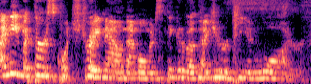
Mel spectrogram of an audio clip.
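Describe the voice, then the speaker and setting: Noticeable background noise is heard alongside a woman's voice. The room adds audible echo. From Canada, rural Ontario. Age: 30s. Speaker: stand-up comedian. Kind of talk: stand-up. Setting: stage with audience. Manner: casual, filler-heavy delivery.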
